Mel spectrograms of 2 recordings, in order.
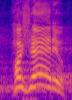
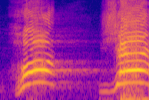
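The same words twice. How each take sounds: First: The name is said smoothly, in one go. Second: The name is said syllable by syllable, as an ultimatum.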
